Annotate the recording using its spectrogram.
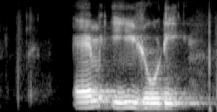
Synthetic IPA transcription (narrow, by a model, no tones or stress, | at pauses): emijuːɖi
